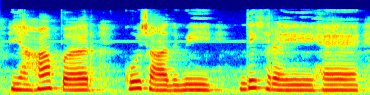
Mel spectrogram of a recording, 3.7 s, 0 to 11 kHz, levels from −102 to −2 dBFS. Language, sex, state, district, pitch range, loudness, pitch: Hindi, female, Uttar Pradesh, Shamli, 185-210 Hz, -14 LUFS, 190 Hz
